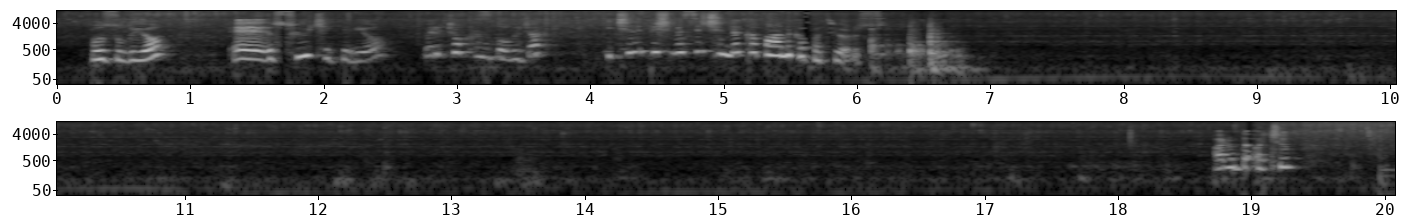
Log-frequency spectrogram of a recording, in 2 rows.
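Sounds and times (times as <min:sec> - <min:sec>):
meat sizzling in hot oil: 0:00.0 - 0:20.0
faint pops of frying oil: 0:06.0 - 0:07.0.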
